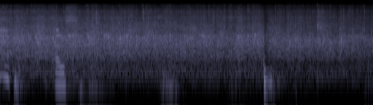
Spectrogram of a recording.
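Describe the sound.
A crowd applauds five performers steadily, a dense wash of many hands clapping at even loudness throughout, with a few brief voices and a sharp single clap or knock cutting through the noise.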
